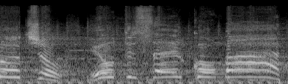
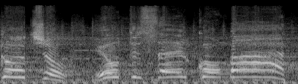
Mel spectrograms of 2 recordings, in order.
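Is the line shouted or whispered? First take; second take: shouted; shouted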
